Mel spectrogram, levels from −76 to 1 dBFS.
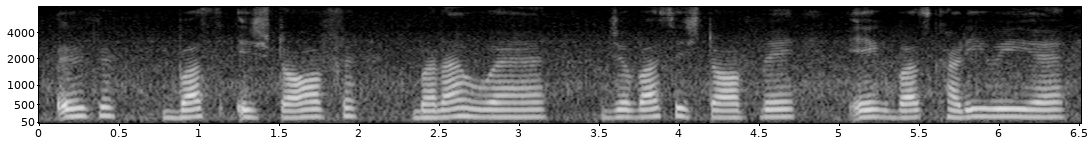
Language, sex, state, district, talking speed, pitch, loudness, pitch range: Hindi, female, Uttar Pradesh, Hamirpur, 140 wpm, 185 Hz, -18 LUFS, 175-195 Hz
